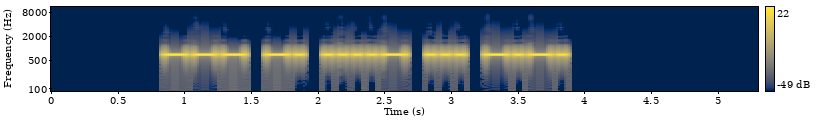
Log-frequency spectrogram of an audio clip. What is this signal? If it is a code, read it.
Morse code, heard as a keyed tone, about 22 wpm, 700 Hz. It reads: ON4SC
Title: DXCC-100 Call Signs - 5 Characters - 22wpm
